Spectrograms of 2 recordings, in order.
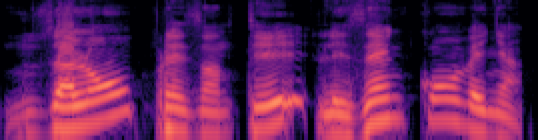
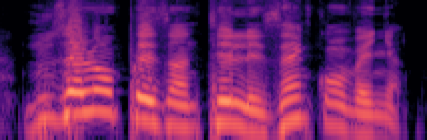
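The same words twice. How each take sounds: First: "Nous allons présenter les inconvénients" in measured groups, peak on "allons", fall at the end; varied falling intonation. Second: "Nous allons présenter les inconvénients" starting high on "allons", falling to the end; vary the pitch, high at first, then let "inconvénients" drop; falling statement intonation. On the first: Teacher repeating the example for students, deliberate varied intonation falling on "inconvénients". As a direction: spell out the rise and fall phrase by phrase, dropping on "inconvénients". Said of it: "ça varie".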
